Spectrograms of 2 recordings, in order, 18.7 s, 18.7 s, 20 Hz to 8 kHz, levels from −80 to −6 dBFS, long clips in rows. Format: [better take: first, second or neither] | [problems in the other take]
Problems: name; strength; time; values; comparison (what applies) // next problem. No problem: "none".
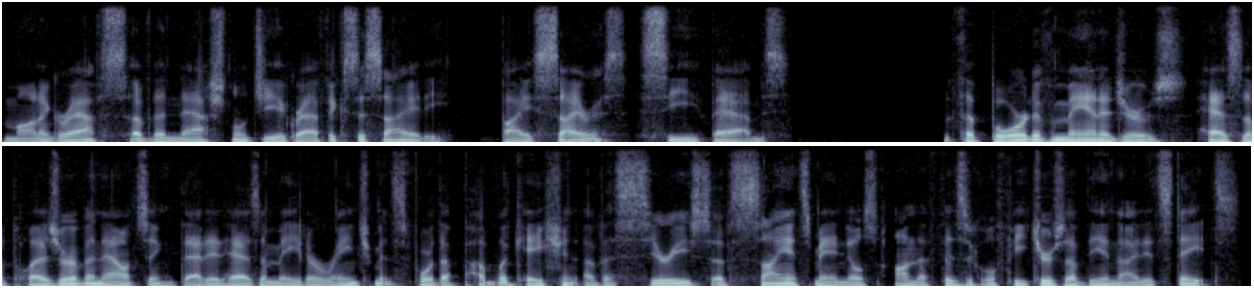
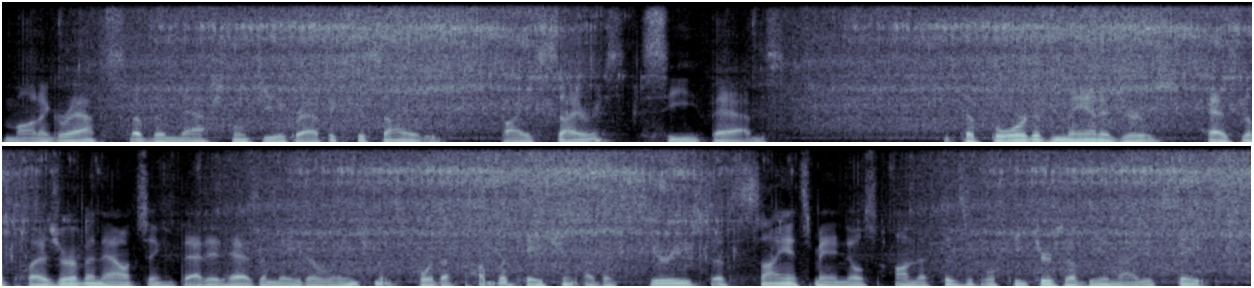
first | background sound (Rattle (instrument)); 3 dB below the speech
